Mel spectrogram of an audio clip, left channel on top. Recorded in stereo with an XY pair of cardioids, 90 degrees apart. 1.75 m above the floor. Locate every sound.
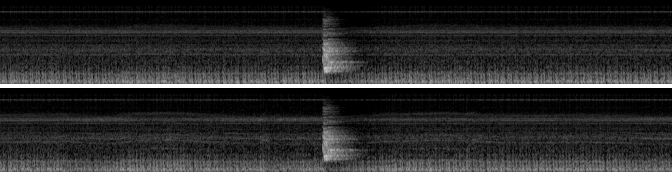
3.2 s a dog barking: straight ahead, 5.5 m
